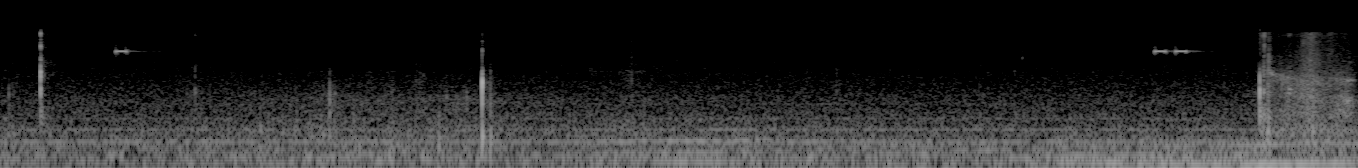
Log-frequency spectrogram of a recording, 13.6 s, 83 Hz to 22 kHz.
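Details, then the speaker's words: AJ15/16 dental chair hydraulic reset: after the P button is held for about 12 seconds, two short high beeps from the control panel confirm the step, in a quiet room with faint clicks. "the second step press P button about 12 seconds until you hear two beeps"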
